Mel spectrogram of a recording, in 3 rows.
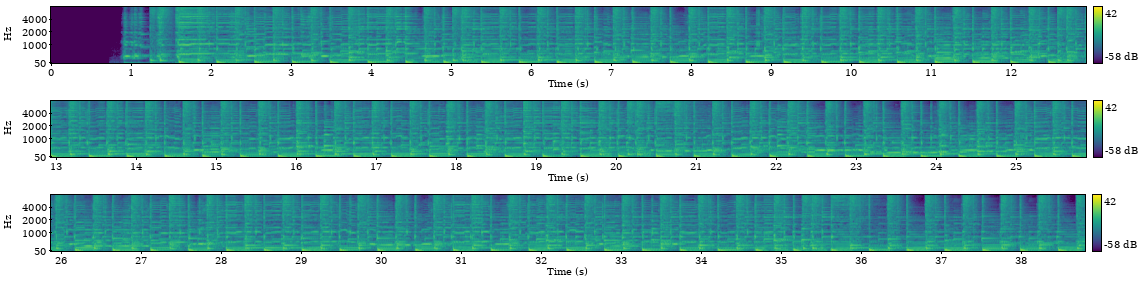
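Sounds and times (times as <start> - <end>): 
hoedown square dance music: 0.9 - 38.7.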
